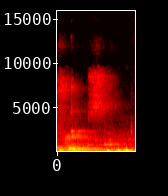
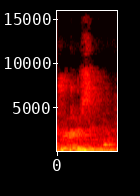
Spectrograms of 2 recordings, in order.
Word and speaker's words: druzy: like a droozy okay correct way to say it is drew's but we now say it druzy so um but it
